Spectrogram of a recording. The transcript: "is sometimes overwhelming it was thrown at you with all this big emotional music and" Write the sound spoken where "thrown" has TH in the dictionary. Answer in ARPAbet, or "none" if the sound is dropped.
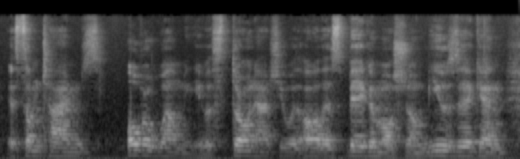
TH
